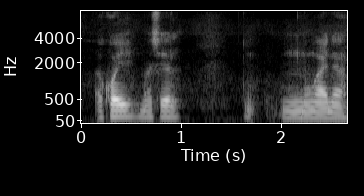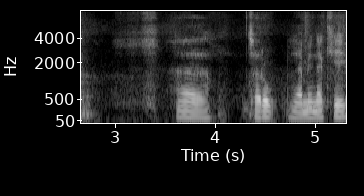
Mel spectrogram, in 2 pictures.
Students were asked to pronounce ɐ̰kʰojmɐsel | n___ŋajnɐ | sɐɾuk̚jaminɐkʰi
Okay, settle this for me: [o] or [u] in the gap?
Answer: u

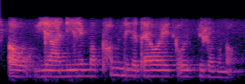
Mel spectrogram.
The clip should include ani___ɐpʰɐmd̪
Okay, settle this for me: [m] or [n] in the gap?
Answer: m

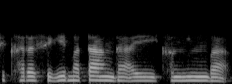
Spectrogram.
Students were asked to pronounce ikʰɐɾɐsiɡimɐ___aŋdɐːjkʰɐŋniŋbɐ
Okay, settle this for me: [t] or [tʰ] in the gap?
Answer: t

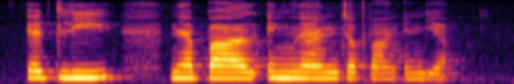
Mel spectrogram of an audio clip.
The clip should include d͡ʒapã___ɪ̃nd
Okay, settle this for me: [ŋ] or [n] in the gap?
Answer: n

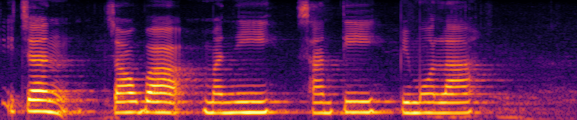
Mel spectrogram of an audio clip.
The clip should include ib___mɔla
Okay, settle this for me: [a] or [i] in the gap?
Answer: i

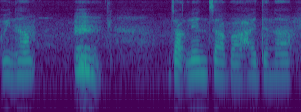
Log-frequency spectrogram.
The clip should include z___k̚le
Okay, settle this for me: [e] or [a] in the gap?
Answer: a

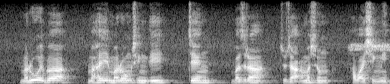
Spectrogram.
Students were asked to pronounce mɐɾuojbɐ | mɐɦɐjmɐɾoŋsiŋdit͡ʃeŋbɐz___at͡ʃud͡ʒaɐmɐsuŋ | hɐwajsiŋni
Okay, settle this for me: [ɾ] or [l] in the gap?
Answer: ɾ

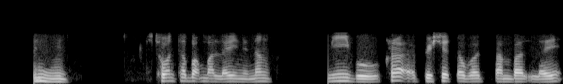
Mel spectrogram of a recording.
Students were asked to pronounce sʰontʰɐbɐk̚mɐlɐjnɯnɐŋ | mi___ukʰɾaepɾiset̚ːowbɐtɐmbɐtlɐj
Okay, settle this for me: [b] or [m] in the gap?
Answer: b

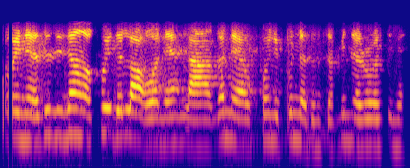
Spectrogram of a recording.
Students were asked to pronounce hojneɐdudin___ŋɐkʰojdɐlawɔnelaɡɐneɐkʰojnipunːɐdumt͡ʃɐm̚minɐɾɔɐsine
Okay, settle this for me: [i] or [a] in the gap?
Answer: a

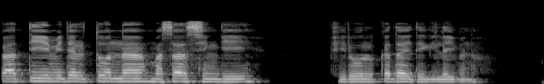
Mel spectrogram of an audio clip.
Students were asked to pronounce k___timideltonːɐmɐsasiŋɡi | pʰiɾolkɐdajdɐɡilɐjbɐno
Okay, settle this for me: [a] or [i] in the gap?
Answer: a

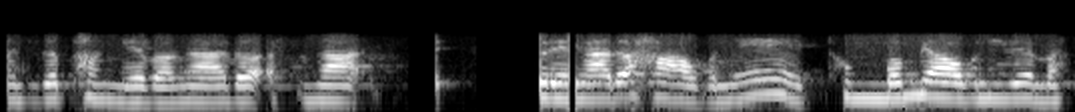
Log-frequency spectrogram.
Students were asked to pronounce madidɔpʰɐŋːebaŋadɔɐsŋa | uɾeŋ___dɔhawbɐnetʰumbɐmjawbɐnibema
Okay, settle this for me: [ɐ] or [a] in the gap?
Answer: a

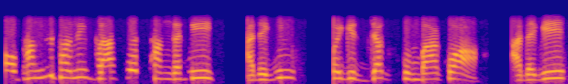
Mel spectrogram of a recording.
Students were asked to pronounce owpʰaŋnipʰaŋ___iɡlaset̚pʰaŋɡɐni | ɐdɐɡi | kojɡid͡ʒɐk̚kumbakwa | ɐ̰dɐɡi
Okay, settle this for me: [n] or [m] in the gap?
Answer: n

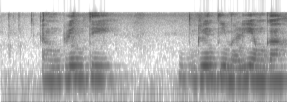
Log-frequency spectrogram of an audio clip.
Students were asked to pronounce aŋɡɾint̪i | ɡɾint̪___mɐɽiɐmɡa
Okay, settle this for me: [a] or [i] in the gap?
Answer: i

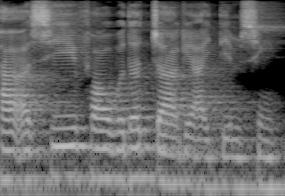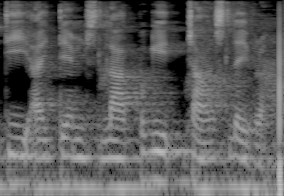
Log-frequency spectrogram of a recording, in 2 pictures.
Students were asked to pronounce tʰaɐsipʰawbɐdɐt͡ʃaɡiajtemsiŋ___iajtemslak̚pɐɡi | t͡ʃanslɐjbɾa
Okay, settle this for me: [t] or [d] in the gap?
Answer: t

